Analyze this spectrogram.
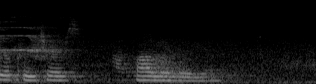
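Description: A young person speaks briefly through a microphone.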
